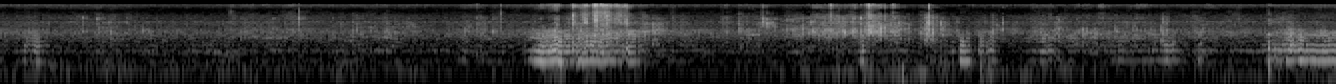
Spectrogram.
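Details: Wild Asian honey bee colony being moved into a hive box while combs are scraped out one by one to find the queen; a steady low hum of many bees runs throughout, with a man talking and scraping bursts.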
